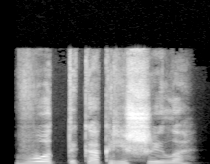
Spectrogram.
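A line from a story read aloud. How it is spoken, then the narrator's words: Drawl over phone. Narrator (Russian): протянул Игорь в трубку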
